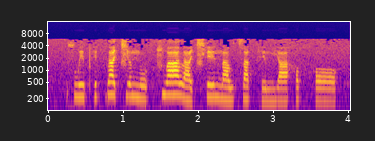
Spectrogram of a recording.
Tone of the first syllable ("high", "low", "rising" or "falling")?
low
